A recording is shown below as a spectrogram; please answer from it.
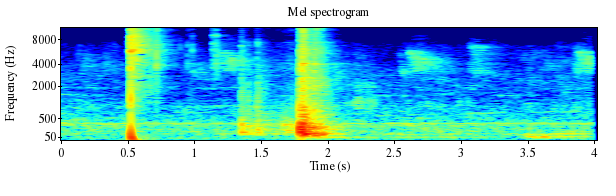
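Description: Steel scissors being handled: a sharp click about half a second in, then a louder clunk near two seconds as they are put down on the cardboard-covered table. Faint rustling from the cable being handled.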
